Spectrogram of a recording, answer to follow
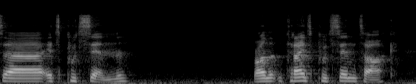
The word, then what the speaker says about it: poutine: So it's the way it's spelt is Poutine, and it's not poutine, it's poutine. So that's our poutine talk for the night.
